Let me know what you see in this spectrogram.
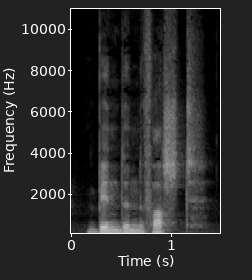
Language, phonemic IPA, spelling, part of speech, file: Dutch, /ˈbɪndə(n) ˈvɑst/, binden vast, verb, Nl-binden vast.ogg
- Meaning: inflection of vastbinden: 1. plural present indicative 2. plural present subjunctive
